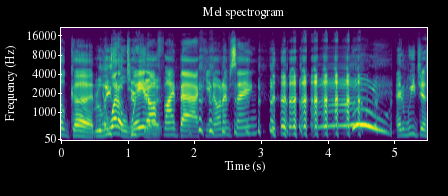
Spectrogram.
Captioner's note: laughs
